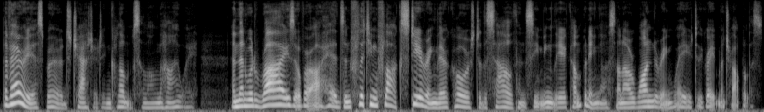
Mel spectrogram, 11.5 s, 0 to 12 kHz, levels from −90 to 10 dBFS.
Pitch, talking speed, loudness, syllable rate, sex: 165 Hz, 195 wpm, -20 LUFS, 5.2 syllables/s, female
